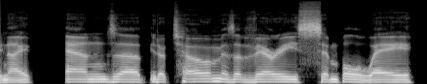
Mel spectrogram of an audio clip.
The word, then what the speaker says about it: Tome: Paris he is the CEO and co-founder of tome t-o-m-e I'm pronouncing it correctly Keith yes exactly all right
